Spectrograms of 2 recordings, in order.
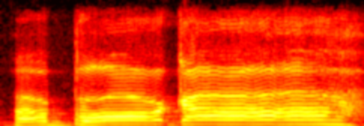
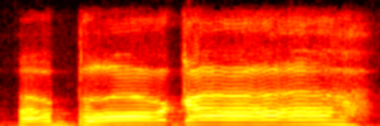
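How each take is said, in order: First: It is said with strong craving. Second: The same.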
